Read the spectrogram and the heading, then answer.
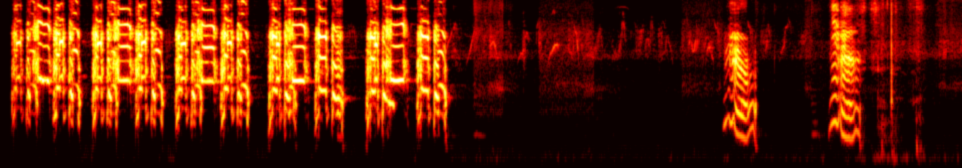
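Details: Grey francolin (dakhni teetar) during a fight: a loud, harsh, rapid series of about seven ringing bursts over three seconds, then silence and two short descending squawks.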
